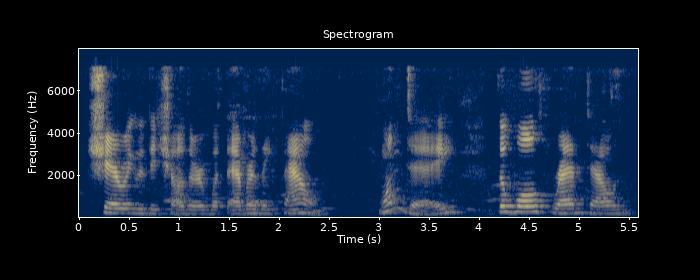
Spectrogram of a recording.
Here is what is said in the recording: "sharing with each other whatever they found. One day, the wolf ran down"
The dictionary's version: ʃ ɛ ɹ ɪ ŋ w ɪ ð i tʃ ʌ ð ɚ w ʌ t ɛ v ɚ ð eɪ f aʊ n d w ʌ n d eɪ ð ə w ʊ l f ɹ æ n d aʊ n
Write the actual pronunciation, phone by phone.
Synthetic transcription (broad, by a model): ʃ ɛ ɹ ɪ ŋ w ɪ ð i tʃ ʌ ð ɚ w ʌ t ɛ v ɚ ð eɪ f aʊ n d w ʌ n d eɪ ð ə w ʊ l f ɹ æ n d aʊ n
